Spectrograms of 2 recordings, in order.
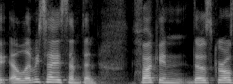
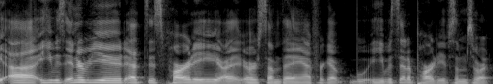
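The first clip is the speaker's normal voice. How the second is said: ordinary talk, nothing marked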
